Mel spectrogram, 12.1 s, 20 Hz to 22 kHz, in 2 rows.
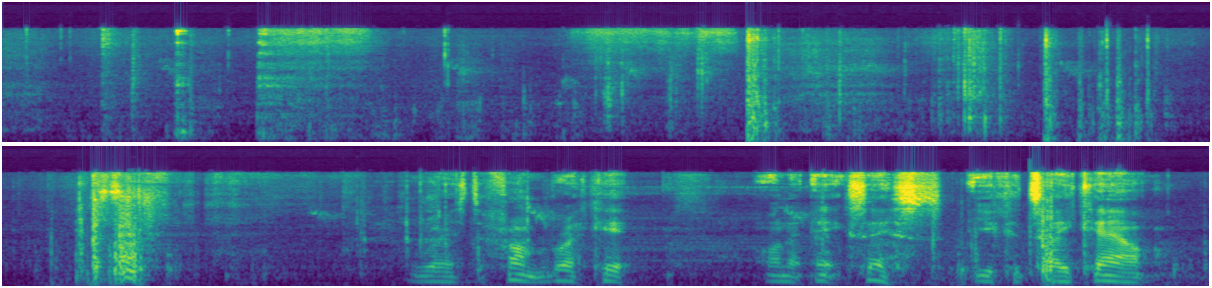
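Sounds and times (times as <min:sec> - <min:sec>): rustling handling noises: 0:01.6 - 0:08.8
handling knocks and clicks: 0:01.9 - 0:06.9, 0:10.7 - 0:12.0.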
